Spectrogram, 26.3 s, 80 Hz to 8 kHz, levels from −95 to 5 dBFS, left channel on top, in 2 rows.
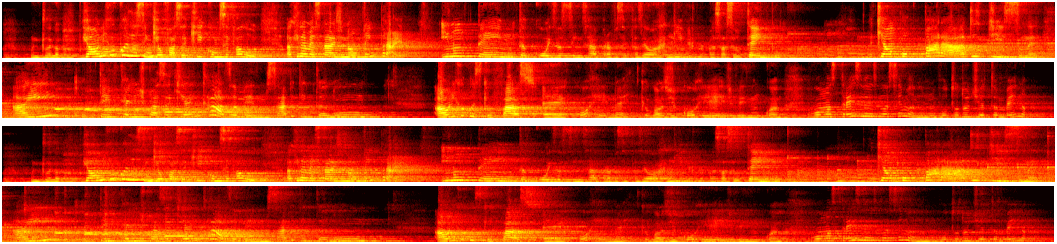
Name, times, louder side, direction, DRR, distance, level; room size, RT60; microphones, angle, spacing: voice 1, 0.3-9.8 10.9-17.7 18.6-26.0, left 4 dB, 85° left, 7 dB, 0.8 m, -29 dB
sound 1, 9.5-16.2, equal, 80° right, 2.4 m, -34 dB
15.5 x 10.5 x 3.4 m, 2.4 s
head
